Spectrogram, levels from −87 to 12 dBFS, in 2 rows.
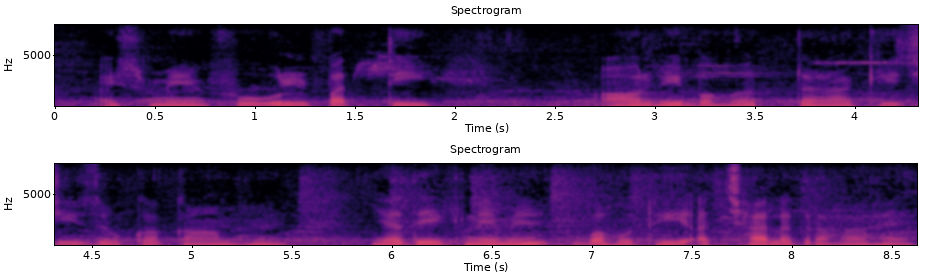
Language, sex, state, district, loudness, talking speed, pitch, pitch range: Hindi, female, Uttar Pradesh, Budaun, -34 LUFS, 145 wpm, 190 Hz, 170-205 Hz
